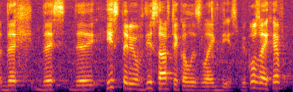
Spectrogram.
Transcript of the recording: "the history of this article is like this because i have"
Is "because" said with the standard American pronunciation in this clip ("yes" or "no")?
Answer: yes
